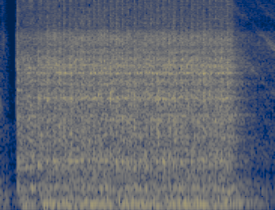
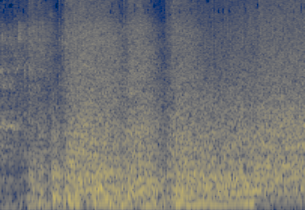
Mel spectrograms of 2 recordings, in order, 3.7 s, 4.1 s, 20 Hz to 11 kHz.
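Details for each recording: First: 1970 Dodge Super Bee with a 440 V8, abandoned for years: about three seconds of steady cranking at roughly three turns a second that never fires; no fuel pressure because the pump wasn't running, later found ungrounded. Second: 1970 Dodge Super Bee, 440 big-block V8 with blower, just started and revved after the blower swap (throttle-body spacer, screen removed, wider throttle opening): a deep, loud roar that swells with throttle, no misses or knocks. The engine is healthy.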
